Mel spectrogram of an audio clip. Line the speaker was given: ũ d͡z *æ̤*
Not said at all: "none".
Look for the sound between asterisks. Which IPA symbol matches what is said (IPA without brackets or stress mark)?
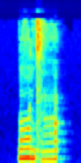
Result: æ̤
